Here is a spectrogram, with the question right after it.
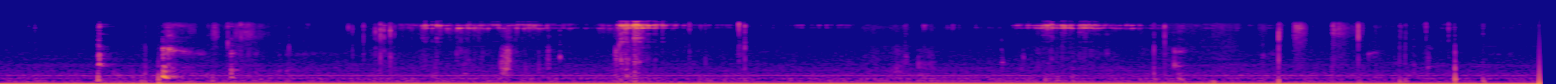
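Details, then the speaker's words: Brief, sharp catches recurring at irregular intervals over a steady low background hum, while someone remarks that the person has the hiccups: hiccups. "You have the hiccups. Hey. You have the hiccups."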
